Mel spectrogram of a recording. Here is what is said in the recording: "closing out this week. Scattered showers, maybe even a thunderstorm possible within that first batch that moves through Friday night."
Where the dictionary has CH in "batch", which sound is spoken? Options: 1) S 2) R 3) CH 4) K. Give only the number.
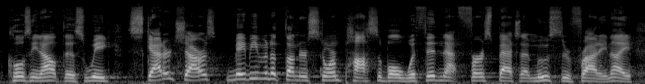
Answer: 3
